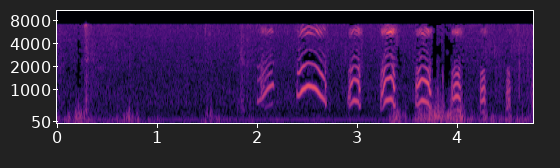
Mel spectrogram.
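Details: Tan sable female German Shepherd puppy whimpering: a run of short, arched, high whines, quickly repeated, among low thumps and handling noise, with a steady low hum underneath.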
